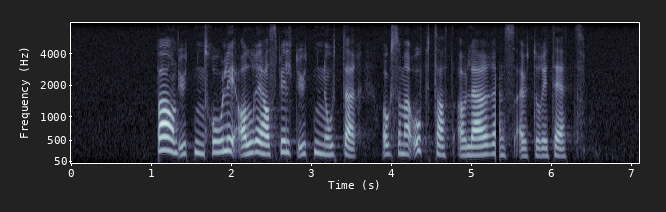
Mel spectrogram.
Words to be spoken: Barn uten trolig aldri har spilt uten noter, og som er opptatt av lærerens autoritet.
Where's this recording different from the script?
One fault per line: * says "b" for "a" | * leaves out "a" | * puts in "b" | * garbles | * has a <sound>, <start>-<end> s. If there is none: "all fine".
* has a dropout, 5.3-5.4 s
